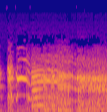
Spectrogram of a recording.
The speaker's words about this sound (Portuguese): dia começa quando o galo canta. E o galo, quando canta, anuncia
